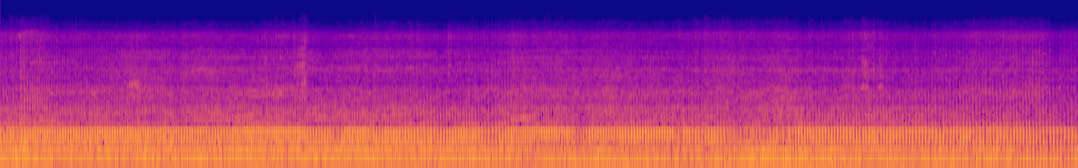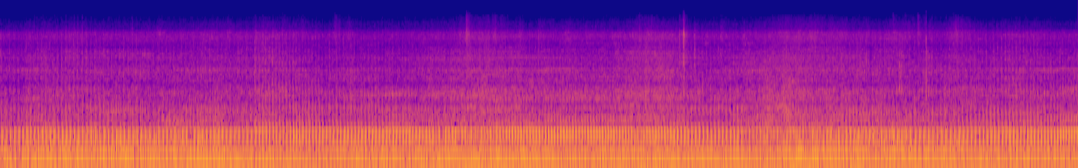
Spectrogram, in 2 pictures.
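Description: Dirt bike engine running at a steady, even pitch, held at a constant speed, with a few faint clicks over it.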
